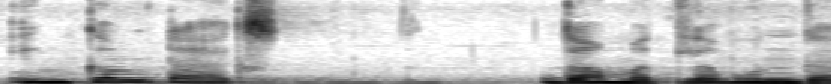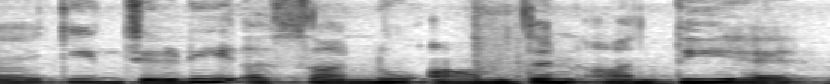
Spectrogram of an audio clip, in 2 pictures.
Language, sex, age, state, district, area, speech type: Punjabi, female, 18-30, Punjab, Ludhiana, urban, spontaneous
